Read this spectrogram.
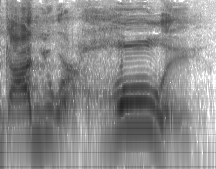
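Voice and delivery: slow, loud declaration; angels proclaiming. Acted. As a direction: proclaim it with deliberate weight on each word. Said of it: "So they're saying".

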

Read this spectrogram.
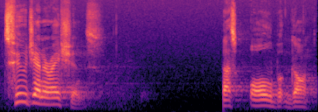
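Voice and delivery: ordinary delivery

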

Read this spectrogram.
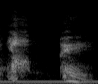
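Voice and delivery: Yahweh said unvoiced, like a breath. Shown as a demonstration. Teaching the congregation how Yahweh sounds, breathed. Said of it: "It's like a breathing noise".

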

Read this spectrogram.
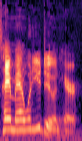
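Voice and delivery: mock-surprised teen hello; surprised greeting. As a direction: pitch it up like a kid spotting someone unexpected. Student greets leader in story.

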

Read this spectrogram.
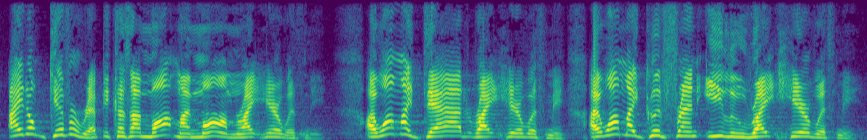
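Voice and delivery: acted grief-stricken outburst; anguished protest. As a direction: cry out as the bereaved, demanding their loved ones. Voicing a grieving person's protest.

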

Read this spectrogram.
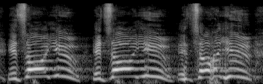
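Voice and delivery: high, loud cheering shout; retold yelling. Spotter cheering on a failing lifter, imitated yelling. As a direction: yell like an over-eager spotter. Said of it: "then would start yelling".

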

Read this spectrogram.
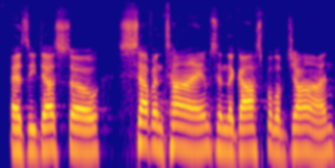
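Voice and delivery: normal talking voice

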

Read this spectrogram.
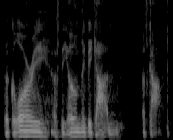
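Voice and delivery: breathy, hushed whisper of wonder; awed whisper. Real, not acted. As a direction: let the words fall to a whisper in awe. Awed description of God's glory.

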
